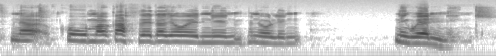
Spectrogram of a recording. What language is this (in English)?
Finnish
